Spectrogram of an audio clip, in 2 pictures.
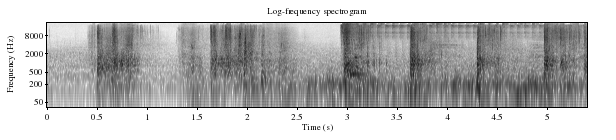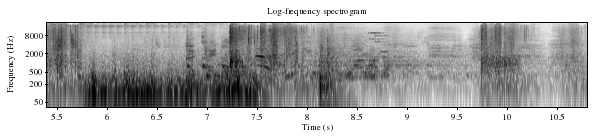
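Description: Charge rifle fire in a video game shooter: sharp, repeated blasts and bursts spaced through the clip, with a player talking in between.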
